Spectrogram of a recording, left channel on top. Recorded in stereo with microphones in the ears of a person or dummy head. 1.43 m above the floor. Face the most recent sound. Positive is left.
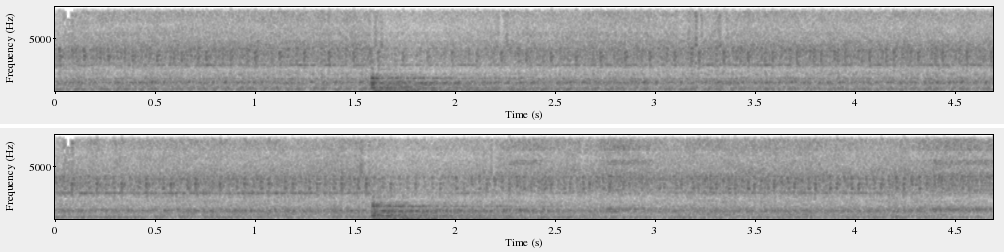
turn(degrees=75)  # may be behind; listen again after turning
